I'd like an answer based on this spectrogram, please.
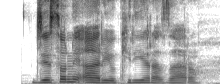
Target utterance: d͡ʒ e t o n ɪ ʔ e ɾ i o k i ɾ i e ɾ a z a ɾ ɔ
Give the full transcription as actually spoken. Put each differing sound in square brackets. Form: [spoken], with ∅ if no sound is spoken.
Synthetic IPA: d͡ʒ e [s] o n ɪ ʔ [a] ɾ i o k i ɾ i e ɾ a z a ɾ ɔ

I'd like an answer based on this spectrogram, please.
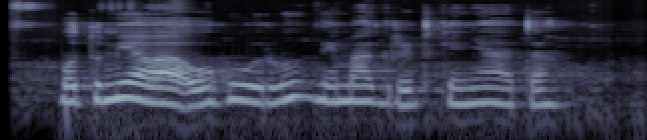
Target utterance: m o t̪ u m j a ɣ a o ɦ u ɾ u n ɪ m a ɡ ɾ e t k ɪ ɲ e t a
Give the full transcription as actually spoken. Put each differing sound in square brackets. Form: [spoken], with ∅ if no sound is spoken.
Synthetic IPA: m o t̪ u m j a [w] a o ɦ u ɾ u n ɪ m a ɡ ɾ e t k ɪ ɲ [a] t a

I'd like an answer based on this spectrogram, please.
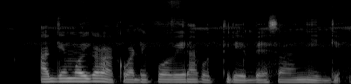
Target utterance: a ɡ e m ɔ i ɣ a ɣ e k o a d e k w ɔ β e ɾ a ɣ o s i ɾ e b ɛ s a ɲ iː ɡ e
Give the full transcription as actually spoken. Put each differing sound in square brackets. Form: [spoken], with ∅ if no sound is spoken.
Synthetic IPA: a ɡ e m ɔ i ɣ a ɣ [a] k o a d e k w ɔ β e ɾ a ɣ o [t] i ɾ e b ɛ s a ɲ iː ɡ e

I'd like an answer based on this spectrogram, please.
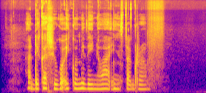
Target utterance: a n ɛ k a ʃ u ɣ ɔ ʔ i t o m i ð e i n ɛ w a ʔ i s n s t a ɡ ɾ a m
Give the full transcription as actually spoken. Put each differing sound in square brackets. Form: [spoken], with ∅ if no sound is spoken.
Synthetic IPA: a [d] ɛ k a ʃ u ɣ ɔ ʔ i [k] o m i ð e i n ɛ w a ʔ i [∅] n s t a ɡ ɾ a m

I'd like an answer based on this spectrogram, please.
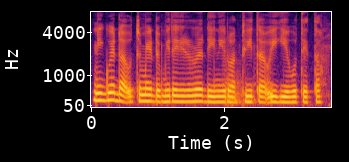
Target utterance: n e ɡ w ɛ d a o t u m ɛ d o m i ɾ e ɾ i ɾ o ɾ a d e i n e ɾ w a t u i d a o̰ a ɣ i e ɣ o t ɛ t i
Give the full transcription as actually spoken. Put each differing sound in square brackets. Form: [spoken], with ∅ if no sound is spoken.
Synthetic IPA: n [i] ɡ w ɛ d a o t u m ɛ d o m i ɾ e ɾ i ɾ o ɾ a d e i n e ɾ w a t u i [t] a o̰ [i] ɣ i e ɣ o t ɛ t [a]

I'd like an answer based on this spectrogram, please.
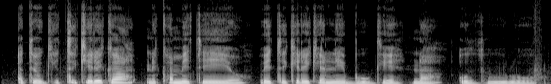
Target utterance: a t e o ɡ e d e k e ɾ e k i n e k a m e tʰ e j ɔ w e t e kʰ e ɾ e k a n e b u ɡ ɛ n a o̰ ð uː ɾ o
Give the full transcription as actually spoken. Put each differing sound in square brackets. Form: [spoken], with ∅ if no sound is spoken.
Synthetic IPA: a t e o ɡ e [t] e k e ɾ e k [a] n e k a m e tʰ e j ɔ w e t e [k] e ɾ e k [ɛ] n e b u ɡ ɛ n a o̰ ð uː ɾ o

